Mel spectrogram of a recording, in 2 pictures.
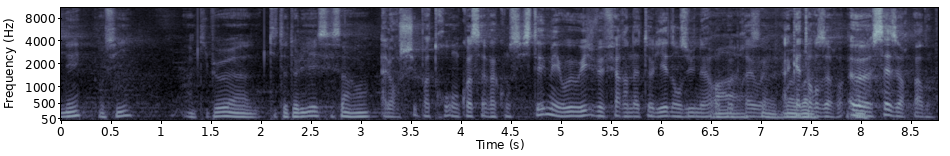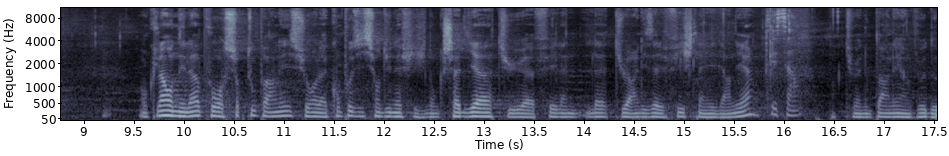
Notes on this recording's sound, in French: Voici l’émission spéciale réalisée lors du Festival A Tours de Bulles 2019, par nos chroniqueurs BD.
